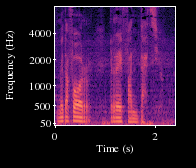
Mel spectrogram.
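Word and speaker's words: Metaphor: ReFantazio: Eh, no sabíamos exactamente lo que estaba pasando con este Project Refantasy, que se ha transformado en este, eh, a ver si lo digo bien, Metaphor Refantasio, es así, ¿no? Me parece. Bueno, madre mía, madre mía, lo voy a buscar por si acaso, porque no la, quiero liar. Sí, sí, lo he dicho bien, Metaphor Refantasio, madre mía.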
